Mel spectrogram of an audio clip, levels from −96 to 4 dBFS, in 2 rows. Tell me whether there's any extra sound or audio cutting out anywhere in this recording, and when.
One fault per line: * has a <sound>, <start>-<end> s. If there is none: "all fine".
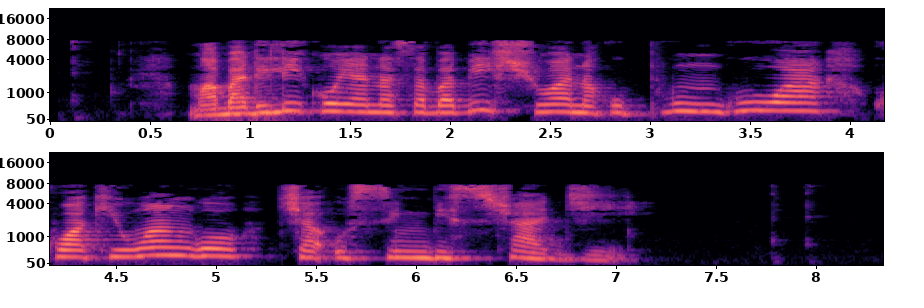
all fine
